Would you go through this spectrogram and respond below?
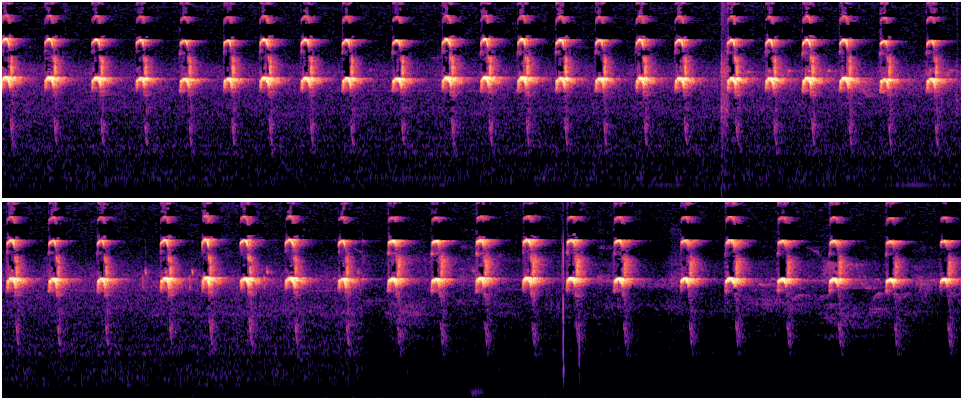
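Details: Squirrel chirping nonstop, a sharp, thin note repeated about twice a second; a faint low hum underneath fades out partway through while the calls continue unchanged.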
